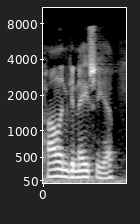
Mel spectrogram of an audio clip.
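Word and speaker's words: palingenesia (παλιγγενεσία): Now, when you see a double G in Greek, that's usually pronounced like an NG, so I pronounce it palingenesia.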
